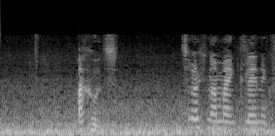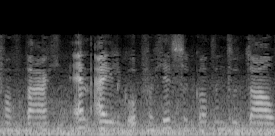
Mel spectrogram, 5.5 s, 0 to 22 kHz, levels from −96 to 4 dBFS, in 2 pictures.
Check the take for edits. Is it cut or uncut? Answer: cut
